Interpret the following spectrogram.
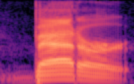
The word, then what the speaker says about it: better: Pretty woman, pretty, prett pretty better, better. Que que tá acontecendo? T vogal T. Pega o som do R, o R do português.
